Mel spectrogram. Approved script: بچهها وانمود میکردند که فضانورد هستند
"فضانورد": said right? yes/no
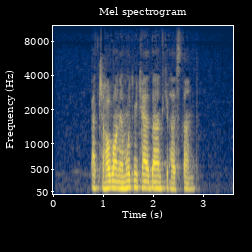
no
